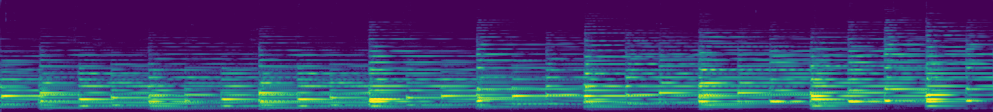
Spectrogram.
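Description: Upright piano playing a chord progression in C major through major and minor triads: block chords in the left hand under triplet broken-chord figures in the right, with fresh notes about every half second.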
